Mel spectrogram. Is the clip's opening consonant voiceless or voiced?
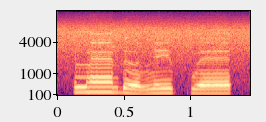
voiced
